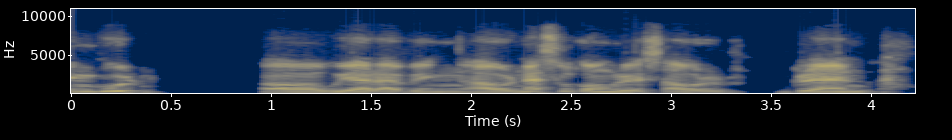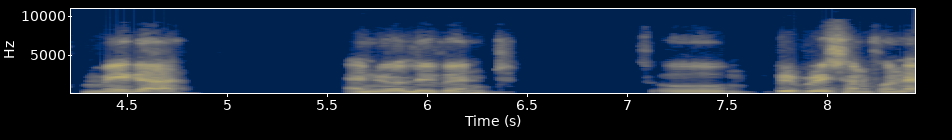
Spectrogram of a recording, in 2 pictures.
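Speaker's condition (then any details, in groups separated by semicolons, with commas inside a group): No condition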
